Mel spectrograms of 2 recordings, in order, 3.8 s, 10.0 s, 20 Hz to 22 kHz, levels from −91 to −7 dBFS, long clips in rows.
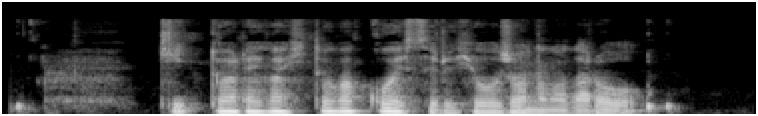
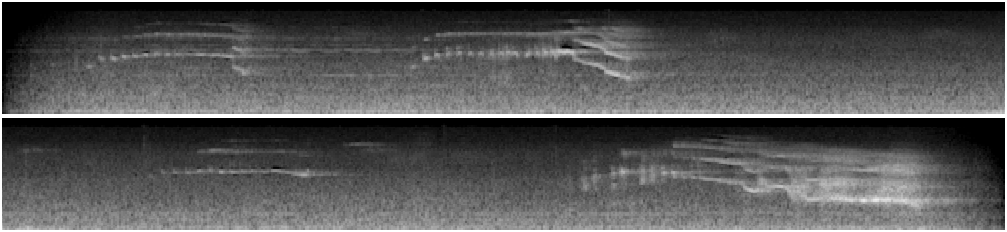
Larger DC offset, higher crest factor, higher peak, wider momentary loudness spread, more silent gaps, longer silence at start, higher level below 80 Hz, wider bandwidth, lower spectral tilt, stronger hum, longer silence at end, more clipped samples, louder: neither; second, 16 dB vs 24 dB; about the same, -8 dBFS vs -8 dBFS; second, 12 LU vs 15 LU; neither; about the same, 0.05 s vs 0.05 s; about the same, -46 dBFS vs -44 dBFS; second, 11.5 kHz vs 16 kHz; first, -7 dB/octave vs -3.5 dB/octave; neither; first, 0.4 s vs 0 s; neither; first, -23 LUFS vs -30 LUFS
